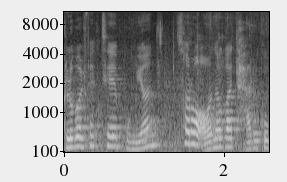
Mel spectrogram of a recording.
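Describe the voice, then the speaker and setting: Audible room echo and noticeable background noise surround a woman talking fairly quickly. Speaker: fact-checking center director and former journalist. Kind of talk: lecture. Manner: formal.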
